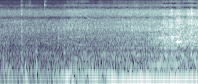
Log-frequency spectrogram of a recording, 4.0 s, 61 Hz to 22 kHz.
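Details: 2003 Honda Element, after driving 200 miles in limp mode following a downpour: deep uneven rumble swelling with revs over a loose low rattle; loose manifold heat shield and exploded catalytic converter rattling in muffler.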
